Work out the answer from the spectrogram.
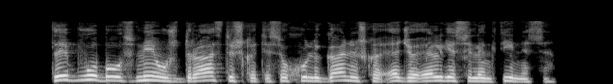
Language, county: Lithuanian, Klaipėda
